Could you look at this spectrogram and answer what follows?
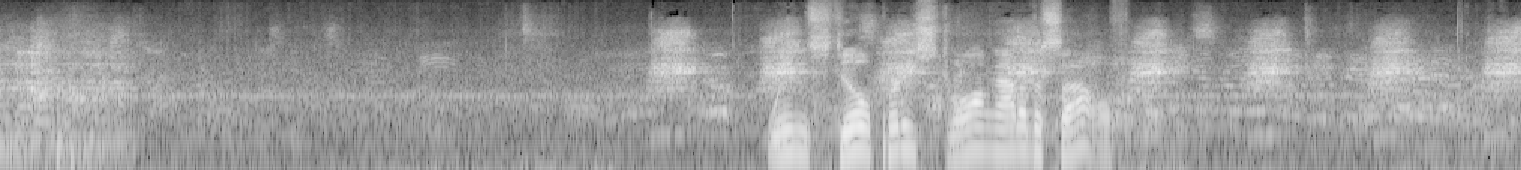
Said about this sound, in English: Ducks are flying over.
